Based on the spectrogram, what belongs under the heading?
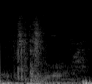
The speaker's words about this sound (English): Um, hi, honey. Um, I'm doing a podcast. Um, no, I don't want to play. Thank you, though. That's my dog trying to get my attention because I'm not paying attention to her. I love you, but I'm recording.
